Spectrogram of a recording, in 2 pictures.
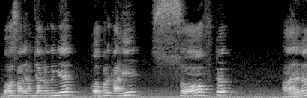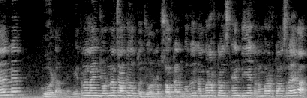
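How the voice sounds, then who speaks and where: Speaking at a measured pace with fairly even intonation, this woman has a medium-pitched, slightly mellow voice. She lectures on physics to a class, repeating herself, checking comprehension and using some English terms, heard through a distant mic in an echoey, noisy room.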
